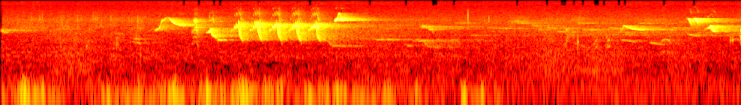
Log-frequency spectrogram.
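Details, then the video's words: Common nightingale singing, unedited: rapid repeated notes and upward sweeps high in pitch, a short series of rattling pulses in the middle, pauses between phrases, low rumble of background noise. "Nachtegaal - Common Nightingale singing without Edit"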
